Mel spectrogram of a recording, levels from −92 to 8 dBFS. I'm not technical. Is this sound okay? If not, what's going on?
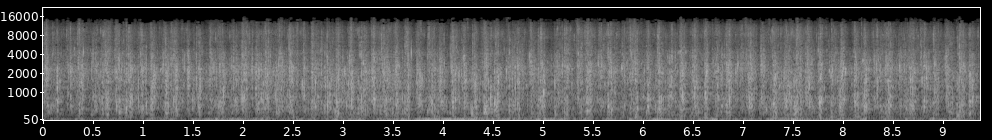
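Yes, this sound is okay: nothing in it points to a technical problem with the recording or its playback.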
